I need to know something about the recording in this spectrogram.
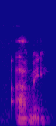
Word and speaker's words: AMI: It's pronounced Ami.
